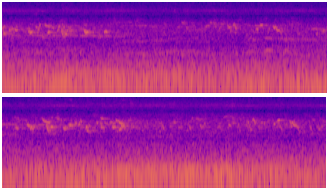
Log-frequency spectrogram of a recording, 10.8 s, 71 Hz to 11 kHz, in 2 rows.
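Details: A bird that comes by almost every morning around 5:30 sings before daylight, staying only a few minutes: quick, busy chirping and twittering phrases, soft against constant low ambient noise.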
